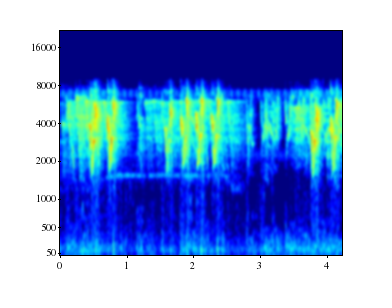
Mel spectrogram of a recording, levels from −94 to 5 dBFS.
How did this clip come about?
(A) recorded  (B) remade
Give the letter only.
A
